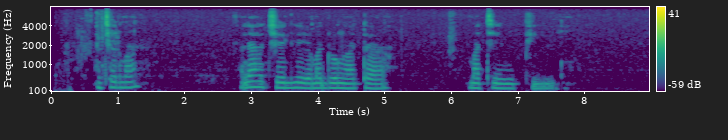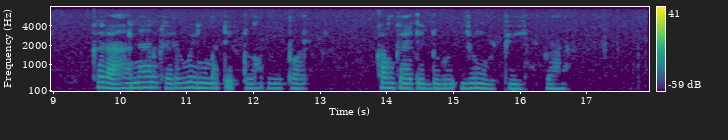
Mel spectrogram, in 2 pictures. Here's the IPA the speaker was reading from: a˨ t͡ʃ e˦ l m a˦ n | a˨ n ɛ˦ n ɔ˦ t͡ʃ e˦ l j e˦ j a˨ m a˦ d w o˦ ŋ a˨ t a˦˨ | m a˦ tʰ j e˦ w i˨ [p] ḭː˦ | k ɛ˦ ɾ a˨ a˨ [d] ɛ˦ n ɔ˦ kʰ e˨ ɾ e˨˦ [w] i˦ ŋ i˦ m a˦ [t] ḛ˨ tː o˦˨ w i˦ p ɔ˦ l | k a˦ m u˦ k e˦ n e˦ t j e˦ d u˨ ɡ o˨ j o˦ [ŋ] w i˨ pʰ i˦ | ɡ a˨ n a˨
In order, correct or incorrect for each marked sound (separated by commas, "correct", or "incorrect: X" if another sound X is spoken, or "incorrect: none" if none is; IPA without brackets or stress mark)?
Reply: incorrect: pʰ, incorrect: n, correct, correct, correct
